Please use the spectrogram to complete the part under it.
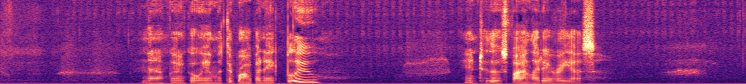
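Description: A colored pencil scratches softly on paper.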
